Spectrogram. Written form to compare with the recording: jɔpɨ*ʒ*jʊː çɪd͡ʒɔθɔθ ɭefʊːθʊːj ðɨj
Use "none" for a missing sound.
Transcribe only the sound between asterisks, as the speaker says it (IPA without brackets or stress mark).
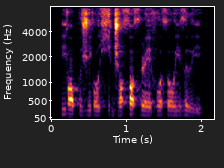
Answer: ʒ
